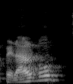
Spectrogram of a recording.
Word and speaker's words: Peralvo: En esta ocasión tenemos el gusto de tener con nosotros a, Juan Peralvo.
